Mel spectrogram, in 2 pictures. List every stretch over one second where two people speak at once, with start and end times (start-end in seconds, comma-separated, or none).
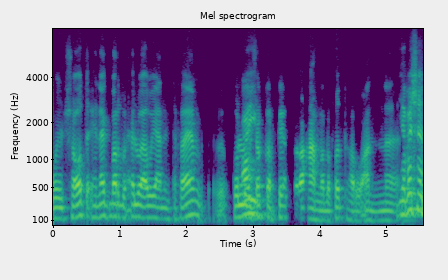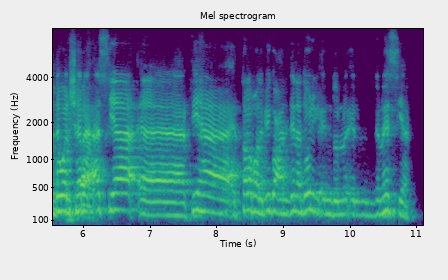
none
